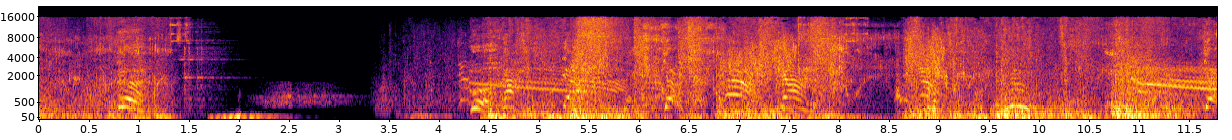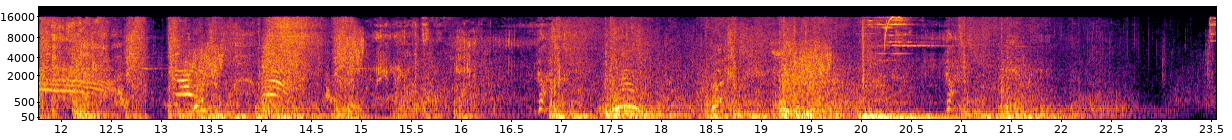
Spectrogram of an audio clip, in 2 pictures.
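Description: Swords clash and slash in a fierce fight.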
